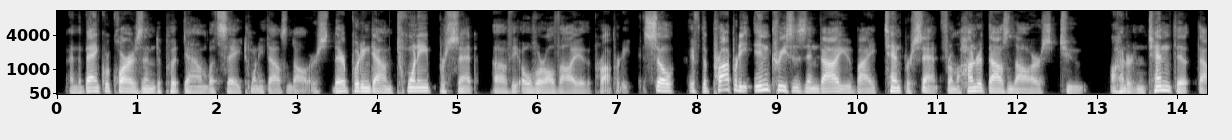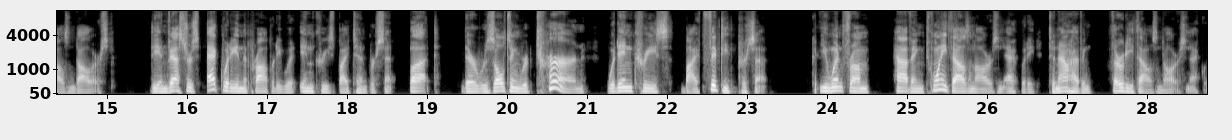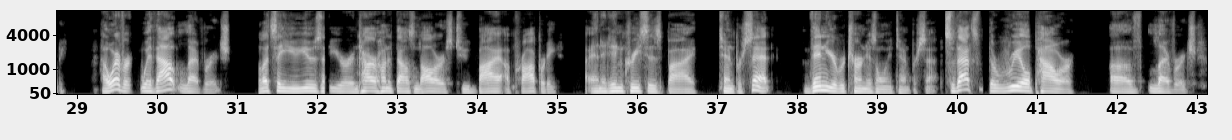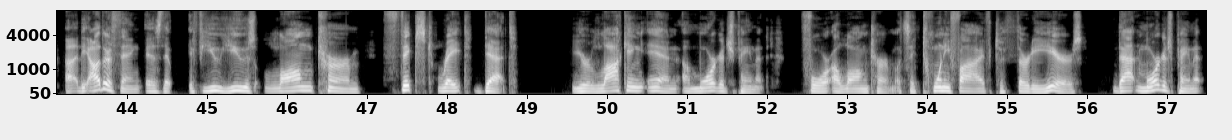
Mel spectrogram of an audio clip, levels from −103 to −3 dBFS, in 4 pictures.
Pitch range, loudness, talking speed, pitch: 110-135 Hz, -19 LUFS, 135 wpm, 120 Hz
